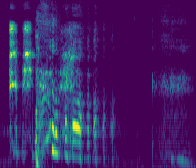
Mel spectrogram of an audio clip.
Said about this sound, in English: I got coronavirus. I'm coughing.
